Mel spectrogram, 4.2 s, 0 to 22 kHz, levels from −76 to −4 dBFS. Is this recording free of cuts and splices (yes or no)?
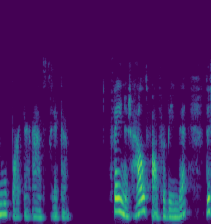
yes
